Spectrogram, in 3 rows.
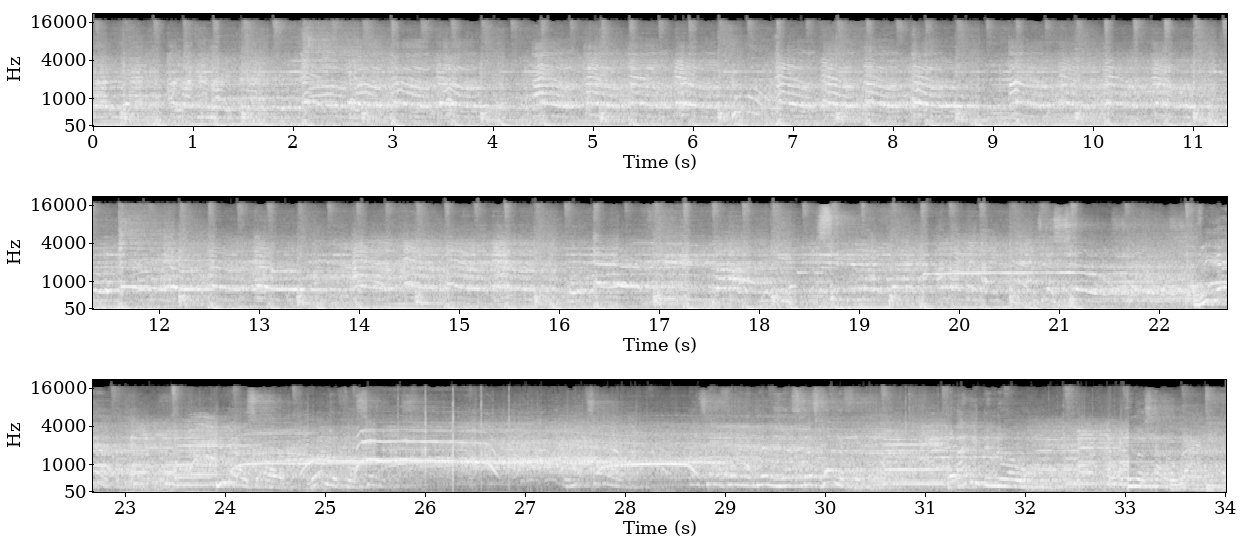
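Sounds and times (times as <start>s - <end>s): heavy bass: 0.0s - 23.9s
person singing: 0.0s - 24.6s
live pop band playing: 0.0s - 26.5s, 27.6s - 34.0s
crowd noise: 0.0s - 34.0s.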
